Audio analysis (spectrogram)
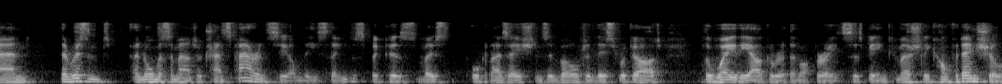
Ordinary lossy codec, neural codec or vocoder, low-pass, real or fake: AAC, 32 kbps; none; 7.2 kHz; real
